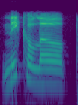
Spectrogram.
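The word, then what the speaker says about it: Niccolò: Niccolo Paganini, Violin Concerto Number 1, Opus 6, Allegro Maestoso? – Maestoso, right.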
